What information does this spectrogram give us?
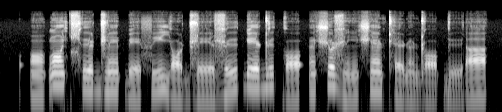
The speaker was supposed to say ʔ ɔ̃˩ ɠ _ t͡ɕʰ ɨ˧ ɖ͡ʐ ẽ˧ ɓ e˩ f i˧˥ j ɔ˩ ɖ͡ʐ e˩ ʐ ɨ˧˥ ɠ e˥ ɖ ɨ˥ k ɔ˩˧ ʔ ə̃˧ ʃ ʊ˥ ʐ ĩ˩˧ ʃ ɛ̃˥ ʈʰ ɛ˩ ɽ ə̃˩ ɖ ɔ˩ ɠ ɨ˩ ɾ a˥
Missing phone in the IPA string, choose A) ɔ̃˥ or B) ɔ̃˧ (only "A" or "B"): A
